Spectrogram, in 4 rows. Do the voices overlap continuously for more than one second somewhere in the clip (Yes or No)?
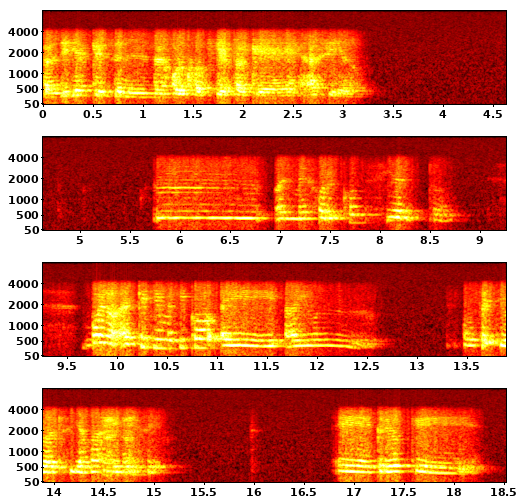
No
